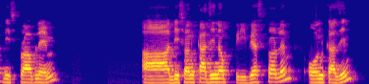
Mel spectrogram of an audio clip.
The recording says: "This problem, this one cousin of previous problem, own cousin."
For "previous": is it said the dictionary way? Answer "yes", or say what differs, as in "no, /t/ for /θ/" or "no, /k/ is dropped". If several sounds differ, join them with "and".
no, /b/ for /v/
